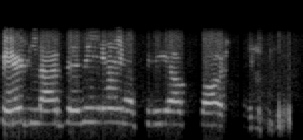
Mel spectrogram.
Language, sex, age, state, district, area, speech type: Urdu, male, 18-30, Uttar Pradesh, Azamgarh, rural, conversation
